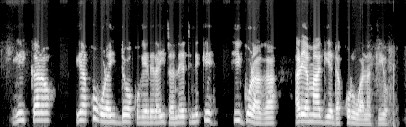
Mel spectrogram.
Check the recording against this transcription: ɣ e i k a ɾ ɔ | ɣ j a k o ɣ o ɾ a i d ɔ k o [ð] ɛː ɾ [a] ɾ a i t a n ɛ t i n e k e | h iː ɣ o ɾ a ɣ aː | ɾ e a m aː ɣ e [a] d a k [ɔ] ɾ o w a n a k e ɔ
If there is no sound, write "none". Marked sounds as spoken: ɣ, ɛ, ɛ, o

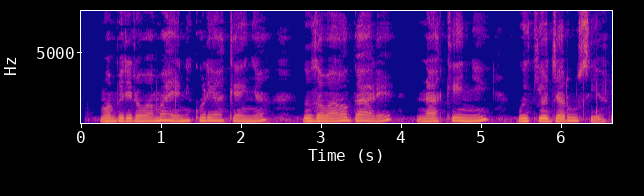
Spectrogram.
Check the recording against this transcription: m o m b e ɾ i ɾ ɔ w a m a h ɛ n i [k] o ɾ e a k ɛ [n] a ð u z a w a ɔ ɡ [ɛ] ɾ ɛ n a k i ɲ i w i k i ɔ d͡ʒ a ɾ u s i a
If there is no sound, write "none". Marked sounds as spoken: k, ɲ, a

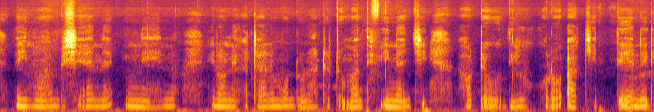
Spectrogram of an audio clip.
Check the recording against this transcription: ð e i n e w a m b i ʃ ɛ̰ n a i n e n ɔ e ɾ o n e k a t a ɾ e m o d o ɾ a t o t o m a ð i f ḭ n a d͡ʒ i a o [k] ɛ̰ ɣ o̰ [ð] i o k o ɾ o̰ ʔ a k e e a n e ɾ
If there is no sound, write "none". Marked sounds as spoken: t, ð

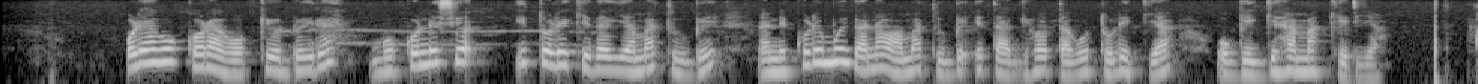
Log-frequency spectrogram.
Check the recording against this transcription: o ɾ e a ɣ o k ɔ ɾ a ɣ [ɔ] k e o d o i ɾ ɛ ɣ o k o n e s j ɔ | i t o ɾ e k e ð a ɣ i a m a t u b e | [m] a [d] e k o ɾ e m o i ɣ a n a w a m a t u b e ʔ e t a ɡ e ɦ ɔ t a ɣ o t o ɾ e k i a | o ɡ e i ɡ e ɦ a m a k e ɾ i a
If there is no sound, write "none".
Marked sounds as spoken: ɔ, n, n

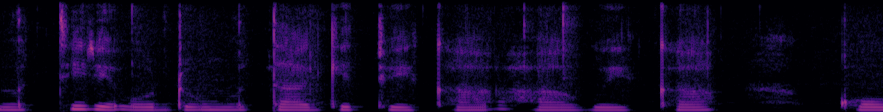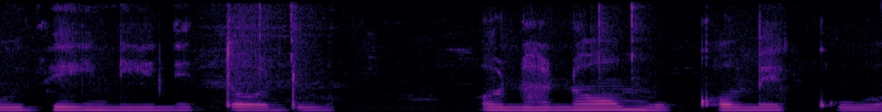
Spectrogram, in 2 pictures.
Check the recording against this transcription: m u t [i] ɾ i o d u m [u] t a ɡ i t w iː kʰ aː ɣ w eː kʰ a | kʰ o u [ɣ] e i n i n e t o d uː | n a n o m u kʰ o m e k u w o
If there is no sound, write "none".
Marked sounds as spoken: i, u, ð

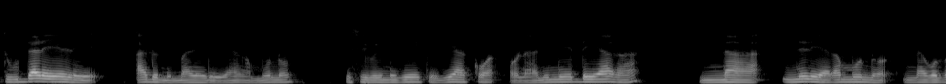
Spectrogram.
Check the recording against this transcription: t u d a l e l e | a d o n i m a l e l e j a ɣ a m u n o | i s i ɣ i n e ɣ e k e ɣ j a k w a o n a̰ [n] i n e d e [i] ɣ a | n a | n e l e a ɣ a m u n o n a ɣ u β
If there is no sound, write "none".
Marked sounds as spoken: n, a

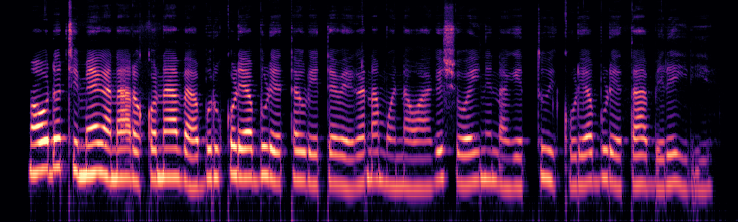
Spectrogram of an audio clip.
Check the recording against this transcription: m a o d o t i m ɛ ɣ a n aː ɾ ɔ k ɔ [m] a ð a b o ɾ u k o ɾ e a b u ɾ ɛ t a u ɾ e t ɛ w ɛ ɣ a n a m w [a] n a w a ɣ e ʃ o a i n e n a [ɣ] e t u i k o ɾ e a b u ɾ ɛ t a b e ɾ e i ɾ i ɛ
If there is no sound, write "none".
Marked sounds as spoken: n, ɛ, ɣ

